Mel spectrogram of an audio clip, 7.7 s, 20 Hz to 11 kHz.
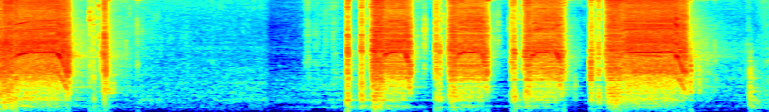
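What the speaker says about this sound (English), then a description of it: "to remove the wheel, we're going to remove all 5 of our 19mm lug nuts." An impact gun removes five 19mm lug nuts from the wheel of a 2007-2017 Jeep Patriot, with one long burst, a pause, then four close, loud rattling bursts that wind up and stop abruptly; no talk.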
